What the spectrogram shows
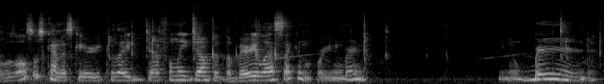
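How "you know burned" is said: goofy, dopey, dumb put-on silly voice. Commenting on a game after a close jump, in a dumb voice. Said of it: "Why did I say it in that voice?".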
